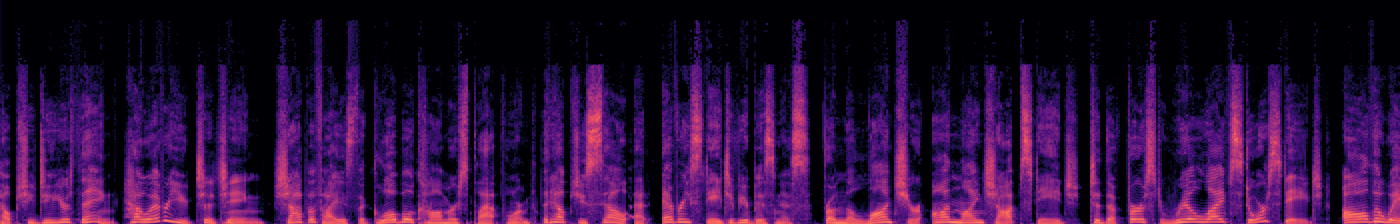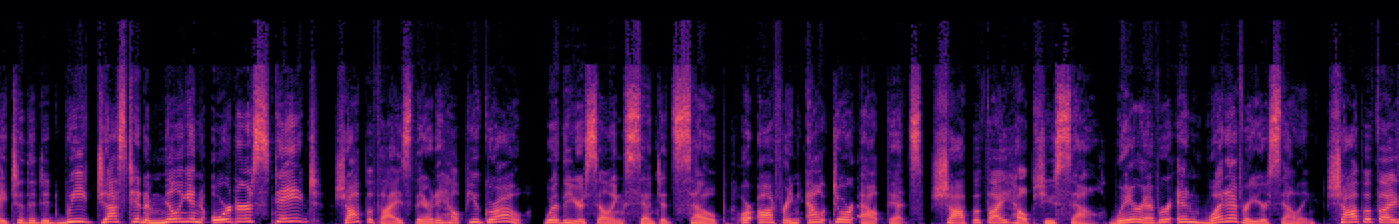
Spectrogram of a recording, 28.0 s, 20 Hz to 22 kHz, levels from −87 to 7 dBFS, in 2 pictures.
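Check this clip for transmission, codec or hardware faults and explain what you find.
Checking the clip turns up no faults to explain.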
